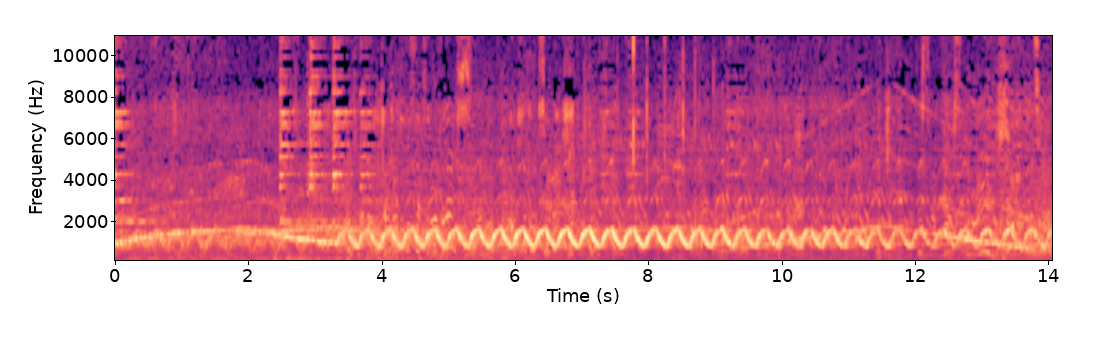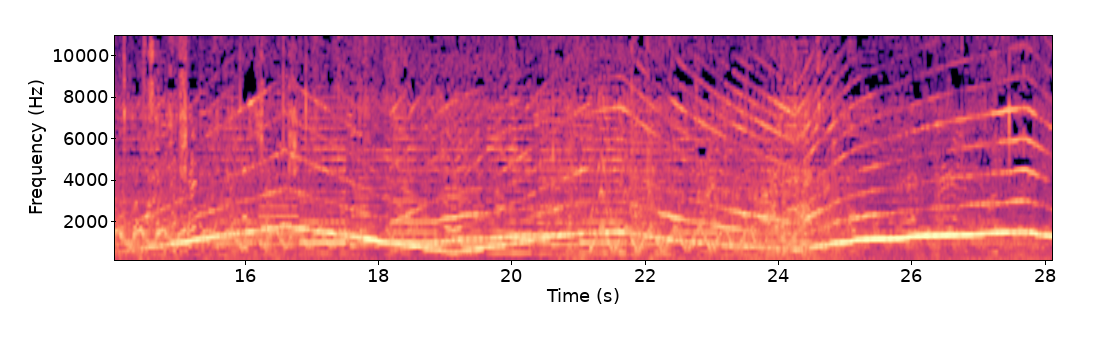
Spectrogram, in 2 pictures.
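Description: Emergency vehicle sirens sounding. Slow rising and falling wails are broken, from about three seconds in to about twelve seconds in, by a fast yelp of roughly four to five cycles a second. After that two or more wailing sirens overlap, out of step with each other.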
